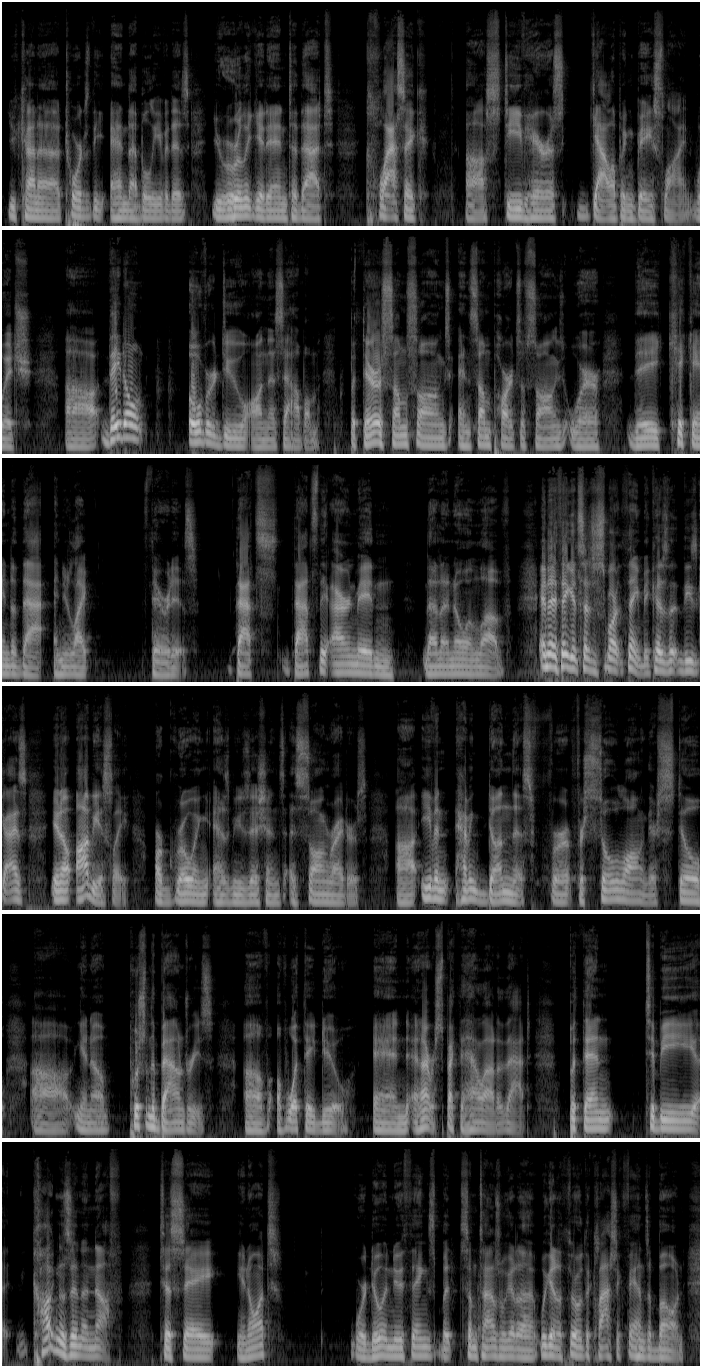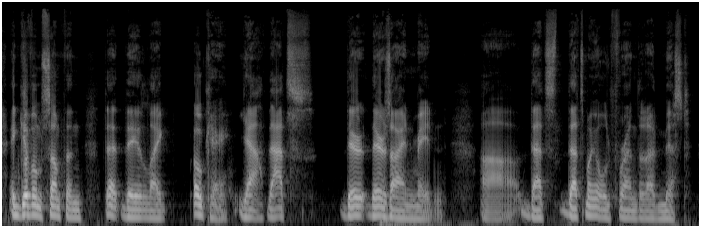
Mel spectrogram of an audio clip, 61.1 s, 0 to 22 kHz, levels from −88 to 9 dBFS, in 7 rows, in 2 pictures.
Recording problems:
none

